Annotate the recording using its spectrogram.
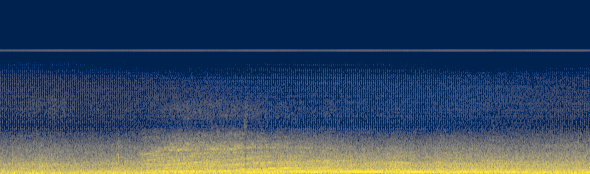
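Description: A vintage military jeep drives past on a street.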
